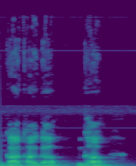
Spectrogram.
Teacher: ये इनका उच्चारण जो होता है वो कंठ से होता है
